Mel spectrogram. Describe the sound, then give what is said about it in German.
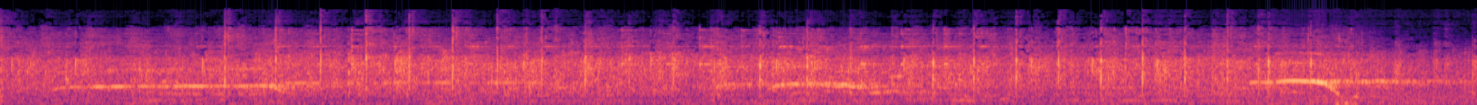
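Steady audience applause, recorded about a year earlier, fills the whole stretch, a dense wash of clapping at moderate loudness, with a few faint tonal whistles or squeaks rising over it. “Ja, dieser Applaus ist weder für die Caro noch für mich.”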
